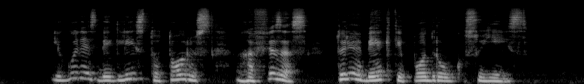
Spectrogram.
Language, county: Lithuanian, Klaipėda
